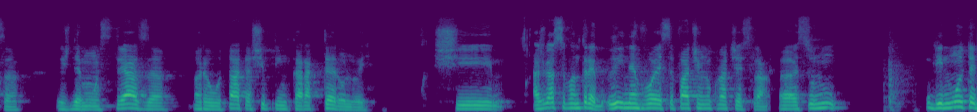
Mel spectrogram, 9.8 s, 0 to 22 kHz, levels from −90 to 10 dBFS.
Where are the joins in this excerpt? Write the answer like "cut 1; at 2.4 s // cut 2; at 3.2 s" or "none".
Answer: cut 1; at 1.9 s // cut 2; at 7.7 s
